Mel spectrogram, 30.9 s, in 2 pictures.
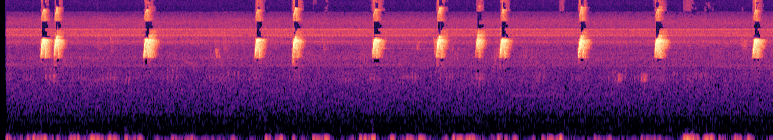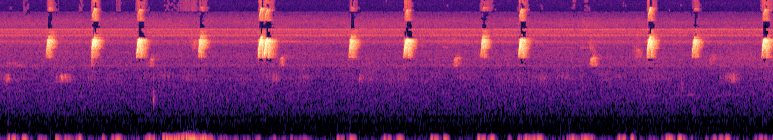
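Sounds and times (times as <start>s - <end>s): faint high-pitched hiss: 0.0s - 30.9s
bird chirping: 0.8s - 1.4s, 2.1s - 6.6s, 7.3s - 10.3s, 11.5s - 13.8s, 14.8s - 17.6s, 18.2s - 19.7s, 20.6s - 21.3s, 22.4s - 22.8s, 23.4s - 30.9s.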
